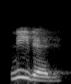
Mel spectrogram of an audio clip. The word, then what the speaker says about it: needed: also include the e pronounce the e and include the d at the end needed needed needed needed right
